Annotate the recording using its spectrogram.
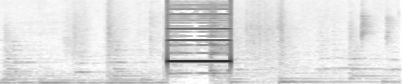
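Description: A single loud, steady electronic bleep tone, the kind dubbed in by an editor, lasting just over half a second near the middle, over a quiet background music bed.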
